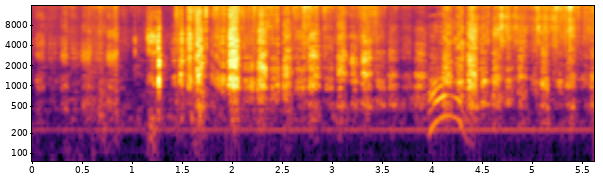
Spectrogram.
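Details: American Pit Bull Terrier, a blue Pit Monster dog eight months old, panting in quick rough breaths about three per second, with a short voice and a brief whine near the end.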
